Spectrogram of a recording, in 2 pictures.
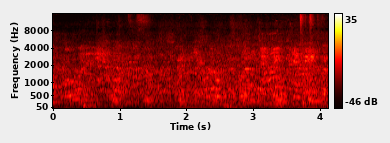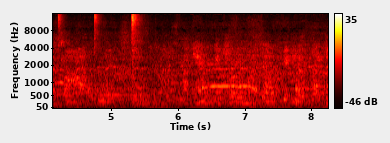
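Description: Drums are played with crashing cymbals.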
